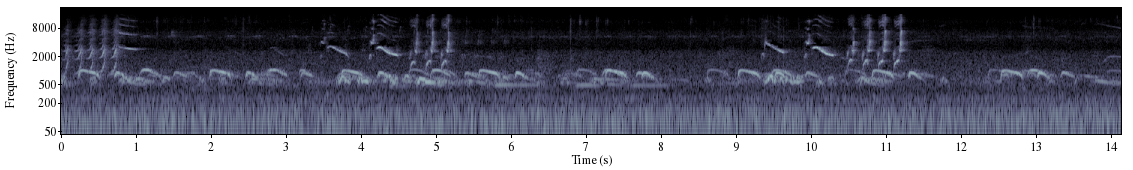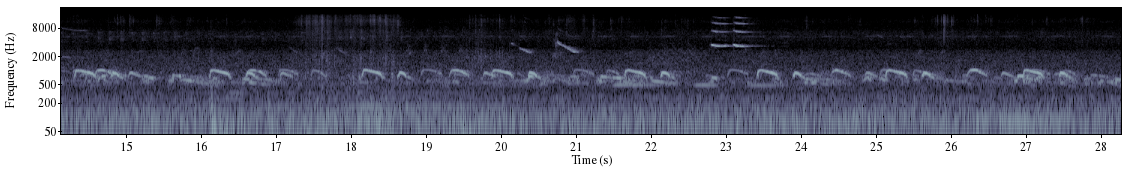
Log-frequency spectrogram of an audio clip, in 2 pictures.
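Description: A chorus of birds calling, a steady stream of short arching low notes, with now and then a quick run of high chirps or a trill.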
